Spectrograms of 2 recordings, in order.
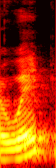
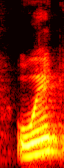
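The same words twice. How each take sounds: First: ওয়েট said with a long ei glide, like English "wait"; ওয়েট stretched into a diphthong; ওয়েট meaning wait, long ei vowel. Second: ওয়েট said short, like English "wet"; ওয়েট with a short clipped e sound; ওয়েট meaning wet, short vowel; wet as in soaked. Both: Shown as a demonstration. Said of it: "just উচ্চারণগুলো একটু শু-, আমাকে শুনে নাও".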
